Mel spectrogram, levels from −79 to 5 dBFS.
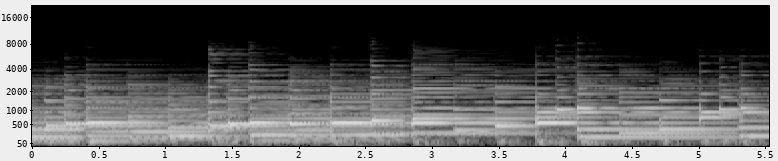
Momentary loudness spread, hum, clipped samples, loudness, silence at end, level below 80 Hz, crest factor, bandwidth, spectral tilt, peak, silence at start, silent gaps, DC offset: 4 LU; none; under 0.1%; -13 LUFS; 0 s; -40 dBFS; 12 dB; 7 kHz; -8 dB/octave; -2 dBFS; 0 s; none; under 0.1%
